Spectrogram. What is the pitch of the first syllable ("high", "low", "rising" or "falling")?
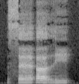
low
